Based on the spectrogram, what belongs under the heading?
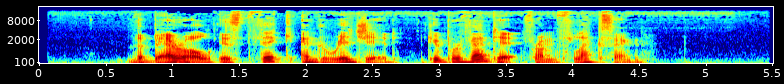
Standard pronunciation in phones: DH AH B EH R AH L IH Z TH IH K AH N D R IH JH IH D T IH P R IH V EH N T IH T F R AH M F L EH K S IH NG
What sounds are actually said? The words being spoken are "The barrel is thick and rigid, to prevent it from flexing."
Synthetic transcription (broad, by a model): DH AH B EH R L IH Z TH IH K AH N R IH JH IH D T IH P R IH V EH N T IH T F R AH M F L EH K S IH NG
